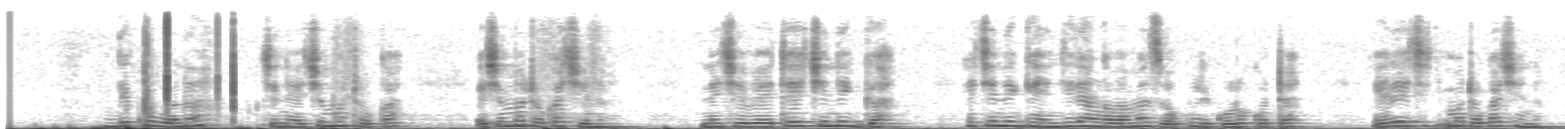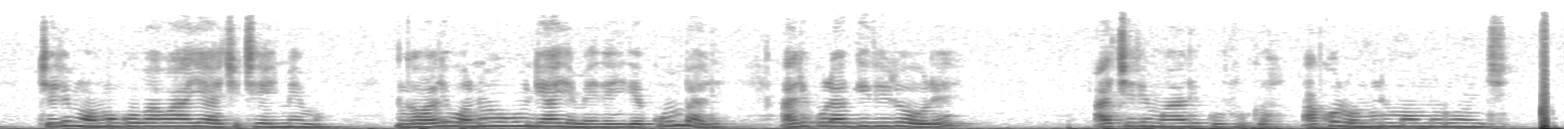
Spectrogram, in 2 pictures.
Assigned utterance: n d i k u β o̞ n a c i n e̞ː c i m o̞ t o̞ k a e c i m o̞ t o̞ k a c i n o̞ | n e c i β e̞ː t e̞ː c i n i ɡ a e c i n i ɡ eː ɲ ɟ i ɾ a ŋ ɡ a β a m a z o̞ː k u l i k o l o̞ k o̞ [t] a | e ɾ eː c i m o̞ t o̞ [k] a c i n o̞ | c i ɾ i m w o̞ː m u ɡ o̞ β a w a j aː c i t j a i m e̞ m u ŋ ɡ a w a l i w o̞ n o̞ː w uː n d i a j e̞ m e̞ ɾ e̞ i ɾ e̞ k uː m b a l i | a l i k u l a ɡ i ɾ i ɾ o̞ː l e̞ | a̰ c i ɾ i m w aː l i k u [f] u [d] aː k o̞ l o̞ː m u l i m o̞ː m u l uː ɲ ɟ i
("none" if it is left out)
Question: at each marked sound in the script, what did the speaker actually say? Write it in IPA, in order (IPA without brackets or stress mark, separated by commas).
t, k, v, ɡ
